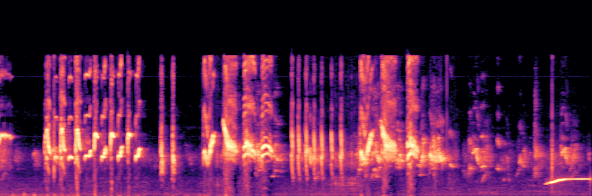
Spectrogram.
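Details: Orange-headed thrush, a pet since young, in intense 'mabok' song: dense rapid high chirping and scratchy warbling for several seconds, closing with one rising whistle.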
